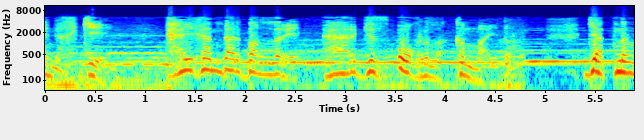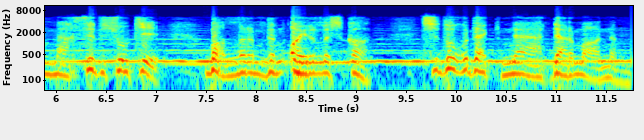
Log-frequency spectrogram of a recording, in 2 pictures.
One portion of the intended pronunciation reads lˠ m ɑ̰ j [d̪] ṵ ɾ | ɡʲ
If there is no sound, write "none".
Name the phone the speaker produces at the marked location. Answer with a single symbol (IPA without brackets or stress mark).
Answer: d̪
